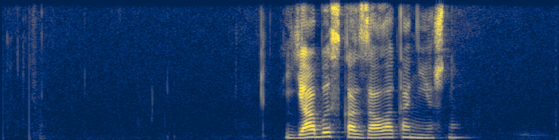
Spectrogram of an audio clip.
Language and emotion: Russian, neutral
